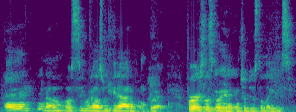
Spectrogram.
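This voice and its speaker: A man's voice: a little high, fairly even intonation, quick pace, darkish tone. A man hosting a casual sports interview, chatty and loose, with lots of fillers. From Pittsburgh. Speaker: sports show host.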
